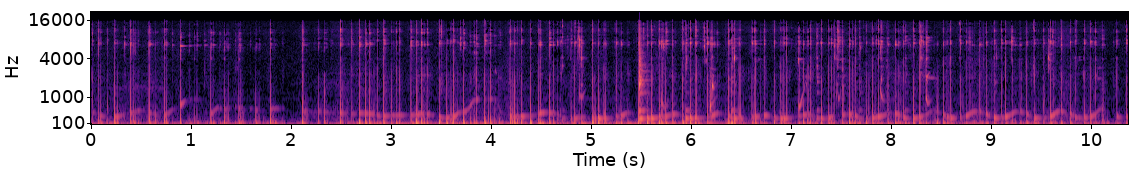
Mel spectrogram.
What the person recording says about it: 26:40 - fast tapping on mason jar with water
